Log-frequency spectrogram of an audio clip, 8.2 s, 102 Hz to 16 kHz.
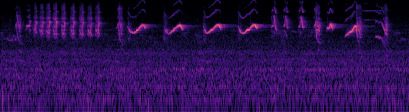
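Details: Swiftlet-like bird chirping while preening, Singapore, 2017: a quick run of high, clipped ticks, then a series of sharp, high chirps, each sweeping upward, roughly every half second, over faint background hiss.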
